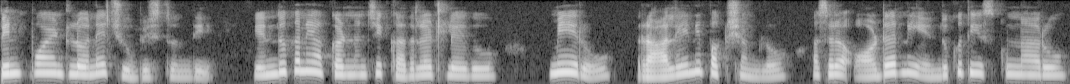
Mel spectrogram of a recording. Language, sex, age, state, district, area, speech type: Telugu, female, 18-30, Andhra Pradesh, Alluri Sitarama Raju, urban, spontaneous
